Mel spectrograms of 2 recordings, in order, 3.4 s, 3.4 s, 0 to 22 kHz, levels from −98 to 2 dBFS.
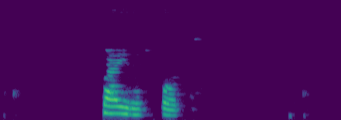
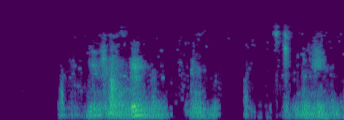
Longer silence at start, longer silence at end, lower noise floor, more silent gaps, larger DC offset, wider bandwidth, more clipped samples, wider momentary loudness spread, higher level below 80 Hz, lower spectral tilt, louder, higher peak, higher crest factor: first, 1.05 s vs 0.6 s; first, 1.65 s vs 0 s; first, under -90 dBFS vs -58 dBFS; about the same, 1.54-1.60 s vs 2.32-2.42 s; neither; second, 6 kHz vs 9 kHz; neither; second, 9 LU vs 22 LU; second, under -90 dBFS vs -70 dBFS; first, -9 dB/octave vs -5 dB/octave; first, -31 LUFS vs -37 LUFS; about the same, -14 dBFS vs -16 dBFS; about the same, 22 dB vs 22 dB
